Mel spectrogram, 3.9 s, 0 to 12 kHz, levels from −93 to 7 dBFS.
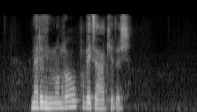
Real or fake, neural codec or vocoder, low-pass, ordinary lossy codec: fake; codec, 16 kHz, 1 kbps, X-Codec, HuBERT features, trained on balanced general audio; 7.2 kHz; AAC, 32 kbps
